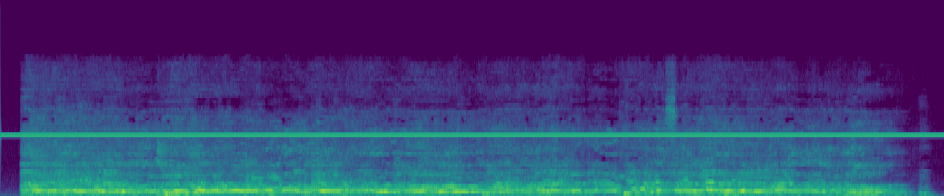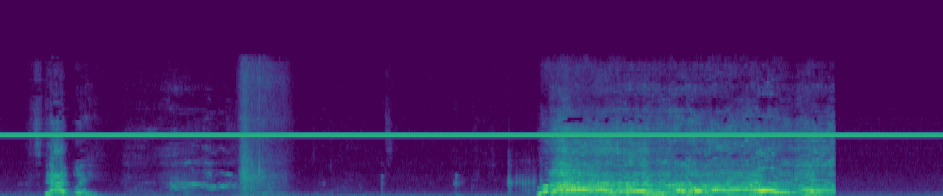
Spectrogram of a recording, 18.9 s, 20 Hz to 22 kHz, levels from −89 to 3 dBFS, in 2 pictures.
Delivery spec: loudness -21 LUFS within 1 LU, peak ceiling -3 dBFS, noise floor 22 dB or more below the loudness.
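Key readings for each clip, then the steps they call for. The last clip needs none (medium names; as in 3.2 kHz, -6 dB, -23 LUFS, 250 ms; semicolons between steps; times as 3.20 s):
steady tone 6.9 kHz; tone level -31 dBFS; loudness -24.0 LUFS; peak level -6.5 dBFS; loudness target -21.0 LUFS
-> band-stop 6.9 kHz, Q 30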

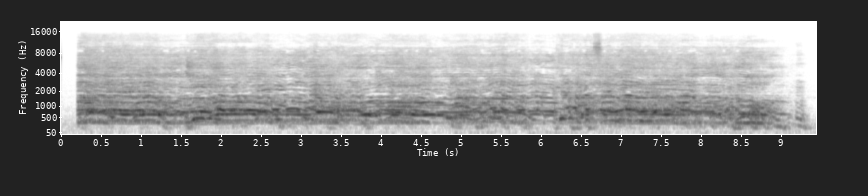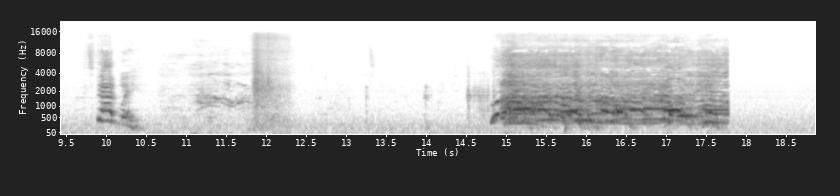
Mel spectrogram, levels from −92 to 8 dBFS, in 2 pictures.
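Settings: steady tone not found; loudness -23.0 LUFS; peak level -6.5 dBFS; loudness target -21.0 LUFS
-> trim +2 dB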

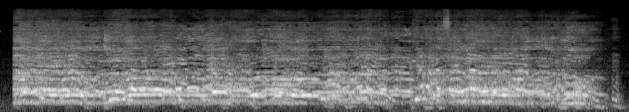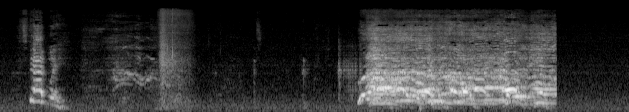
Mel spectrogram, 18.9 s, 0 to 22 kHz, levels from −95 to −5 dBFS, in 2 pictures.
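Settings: loudness -21.0 LUFS; peak level -4.5 dBFS; noise floor -65 dBFS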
